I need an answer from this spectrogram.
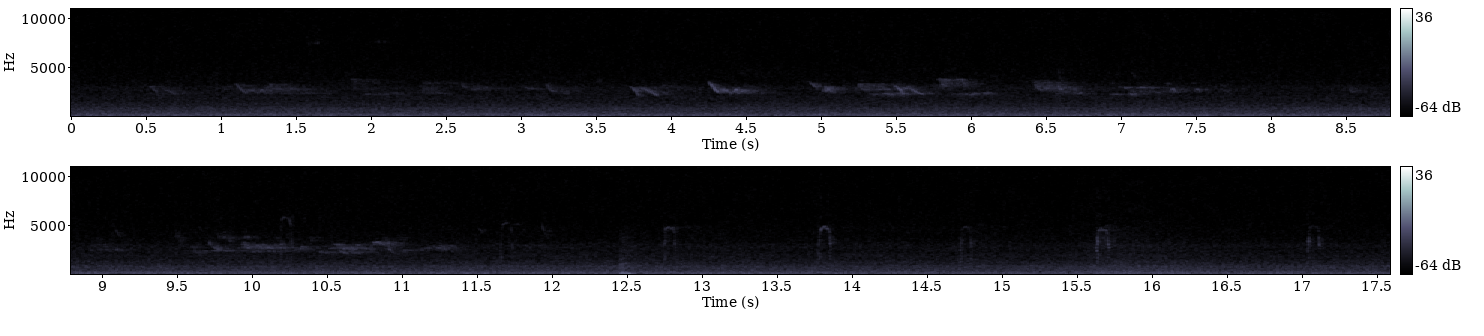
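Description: Songbirds chirping and twittering over a faint, steady low background noise. Two runs of quick chirps are followed by scattered single higher chirps. A single sharp click comes about two-thirds of the way through.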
